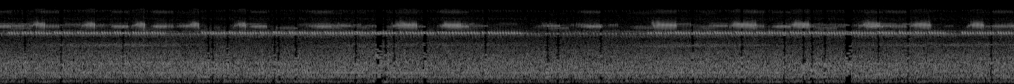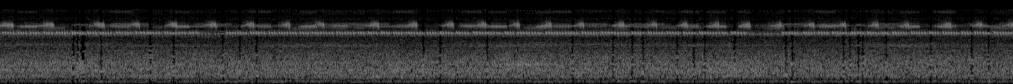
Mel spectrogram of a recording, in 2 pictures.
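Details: Night chorus of crickets on a warm summer evening with fireflies: a constant high trill runs underneath a second, even higher caller giving short regular chirps about twice a second, all through the recording.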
